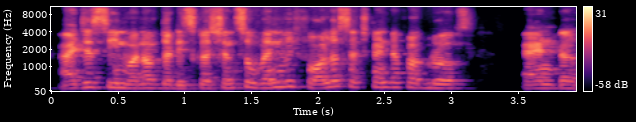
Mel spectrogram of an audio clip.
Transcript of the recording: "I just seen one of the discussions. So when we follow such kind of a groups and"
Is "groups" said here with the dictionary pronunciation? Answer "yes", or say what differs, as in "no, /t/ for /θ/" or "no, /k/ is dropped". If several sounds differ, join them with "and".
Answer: no, /p/ is dropped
